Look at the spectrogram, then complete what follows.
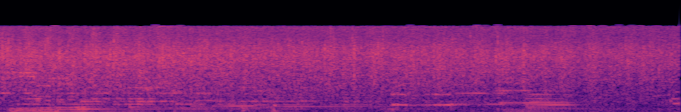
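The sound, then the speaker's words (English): An audience claps steadily for several seconds after a choir performance, a dense and fairly loud wash of applause with faint low tones and murmuring underneath, easing off slightly near the end. “Go ahead and give them a good hand clap.”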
